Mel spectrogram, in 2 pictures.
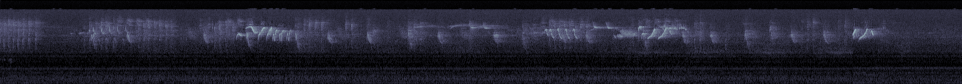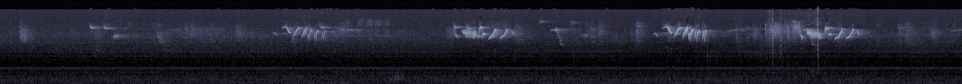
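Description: Wild songbirds singing: short, quick trilled phrases, one every couple of seconds.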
